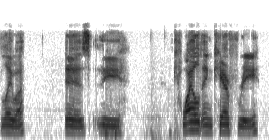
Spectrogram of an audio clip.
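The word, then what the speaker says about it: Lewa: yes TOA li hua also officially pronounced leila is the wild and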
